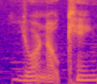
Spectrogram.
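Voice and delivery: soft, eerie, dissonant, menacing half-whisper. Casting a spell on a king in a fight, half-whispering menacingly. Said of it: "I'll whisper, like, in the dissonant whisper".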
